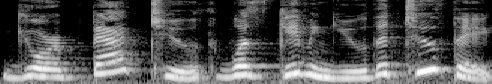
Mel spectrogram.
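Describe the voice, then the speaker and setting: A woman puts on a high-pitched character voice. She speaks at a very slow pace. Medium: read story.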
